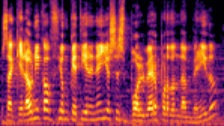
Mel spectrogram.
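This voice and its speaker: A streamer, casually recounting a dream in an animated, rambling way with quiet asides. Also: mid-range voice, fast, over music.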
